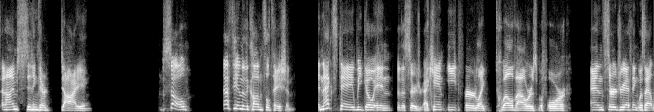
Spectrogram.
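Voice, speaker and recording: A young man hosting a podcast, telling a funny personal story in a casual, animated way, often laughing as he talks. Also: high voice, no room sound. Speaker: podcast host.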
